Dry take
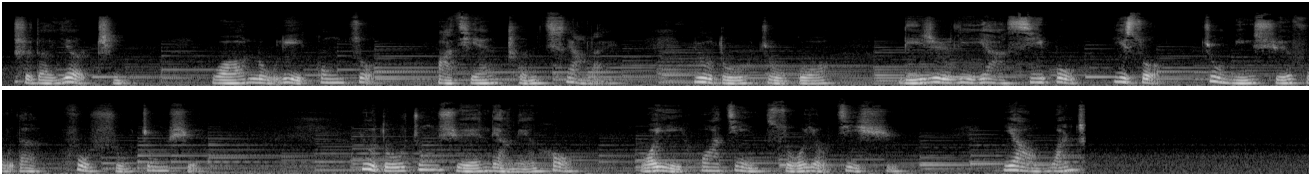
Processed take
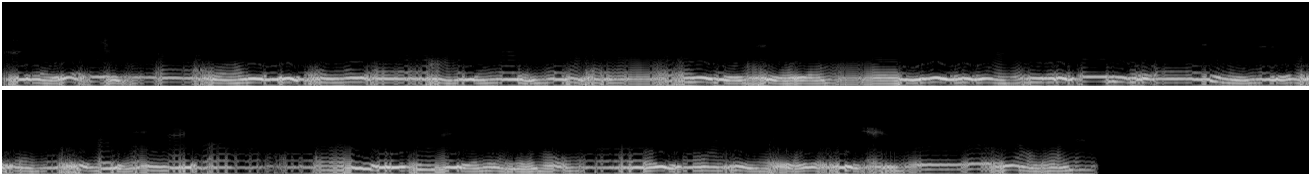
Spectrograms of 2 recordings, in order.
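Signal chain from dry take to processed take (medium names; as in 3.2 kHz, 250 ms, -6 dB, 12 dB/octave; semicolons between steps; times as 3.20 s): reverse spectral sustain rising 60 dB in 0.48 s; de-hum 67.26 Hz, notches 3; gate -36 dBFS, range -46 dB; bass shelf 88 Hz -10 dB; peak limiter -15 dBFS, peak gain reduction 10.5 dB; compression 10:1, threshold -29 dBFS, peak gain reduction 11 dB; resonant low-pass 340 Hz, resonance Q 3.6; LPC vocoder at 8 kHz pitch kept; swell ahead of each attack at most 33 dB/s; trim +7.5 dB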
